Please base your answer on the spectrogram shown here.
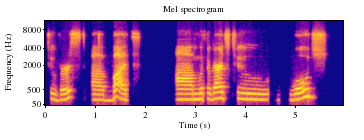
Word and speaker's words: Woj: But with regards to Woj, did I say it right? Watch. No, you had it right the first time.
